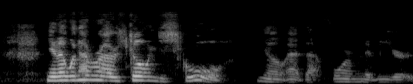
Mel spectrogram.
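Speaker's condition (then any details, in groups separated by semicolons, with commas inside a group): Cleft lip and palate; not fully formed at birth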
